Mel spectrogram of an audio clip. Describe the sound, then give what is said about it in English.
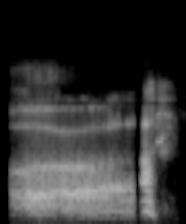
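A person imitates the pained groan made on hitting the ground in a fall: one long, strained, low-pitched 'ugh' held for about a second, then a brief breathy grunt right after. Loud, with no other talk. “But I literally went, you know, when you hit the ground and you go, ugh.”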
